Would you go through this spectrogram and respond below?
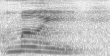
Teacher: a gente escreve mãe com E, mas quando a gente fala, esse sonzinho aí sai como se fosse um I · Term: semivogal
